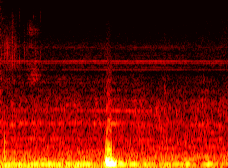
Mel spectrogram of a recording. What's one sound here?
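A small object thuds onto a hard floor.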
